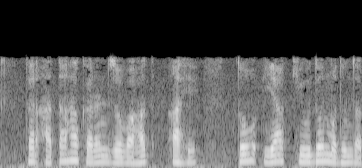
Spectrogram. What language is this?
Marathi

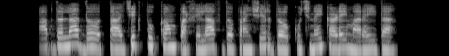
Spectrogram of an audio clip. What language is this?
Pashto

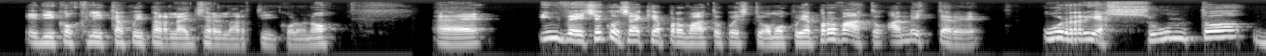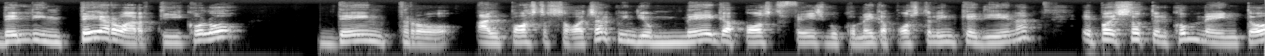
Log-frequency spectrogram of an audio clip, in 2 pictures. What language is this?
Italian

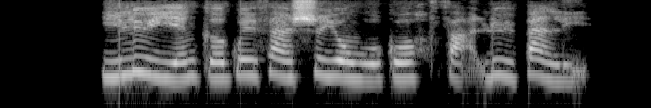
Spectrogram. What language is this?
Chinese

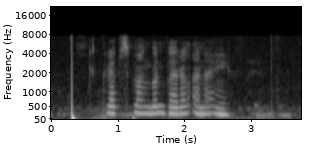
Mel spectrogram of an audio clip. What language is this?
Javanese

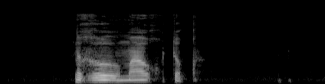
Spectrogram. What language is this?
Central Yupik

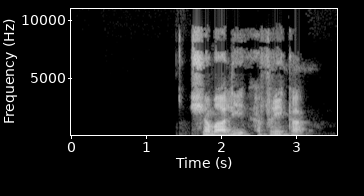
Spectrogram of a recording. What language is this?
Urdu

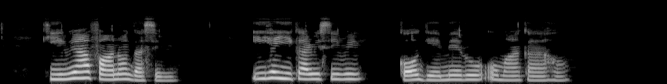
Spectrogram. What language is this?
Igbo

